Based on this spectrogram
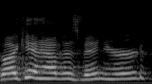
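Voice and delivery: high-pitched mock whine; whining and pouting. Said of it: "He starts whining and pouting".

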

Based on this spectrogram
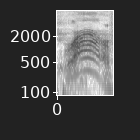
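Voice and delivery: small, high, soft mock roar; feeble lion-cub roar. Preacher imitates little Simba trying to roar, feeble high squeak. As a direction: squeak out a baby lion's weak roar. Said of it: "hardly anything comes out".

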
